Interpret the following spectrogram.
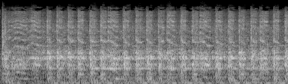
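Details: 2001 Chevy Suburban cranks but won't start: steady starter cranking about three pulses a second with no firing; fuel pump suspected, prime and load power tested; cause not confirmed.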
